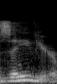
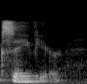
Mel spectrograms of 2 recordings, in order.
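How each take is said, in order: First: The name begins without an 'ex' sound. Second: The name begins with an 'ex' sound. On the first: "why do I keep insisting on pronouncing it Xavier?" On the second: "in order to emphasize the X-ness of it all, he pronounced it Xavier"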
